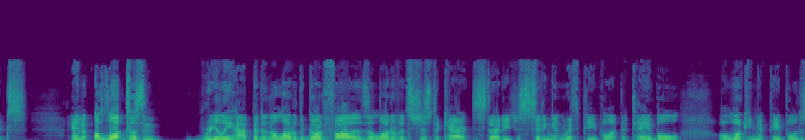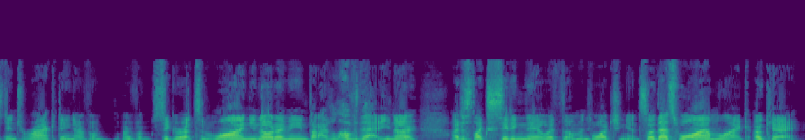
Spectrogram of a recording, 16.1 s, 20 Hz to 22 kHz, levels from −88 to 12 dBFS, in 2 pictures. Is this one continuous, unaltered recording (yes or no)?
no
